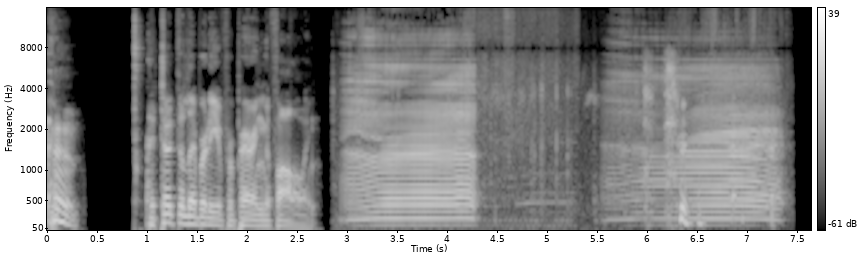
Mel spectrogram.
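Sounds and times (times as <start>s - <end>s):
speech: 1.0s - 3.1s, 6.4s - 6.8s
cow mooing: 3.0s - 4.4s, 5.6s - 7.5s.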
